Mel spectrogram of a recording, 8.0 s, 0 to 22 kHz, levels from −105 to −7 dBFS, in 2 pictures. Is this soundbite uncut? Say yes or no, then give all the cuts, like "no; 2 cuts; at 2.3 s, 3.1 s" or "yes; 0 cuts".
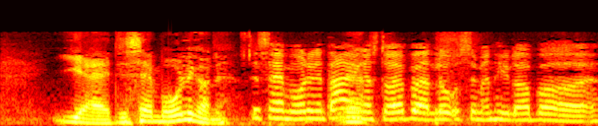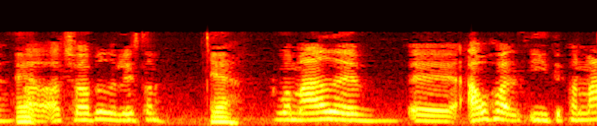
yes; 0 cuts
